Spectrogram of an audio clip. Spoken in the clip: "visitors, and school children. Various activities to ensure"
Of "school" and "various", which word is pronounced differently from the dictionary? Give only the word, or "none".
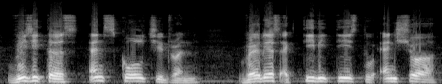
none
